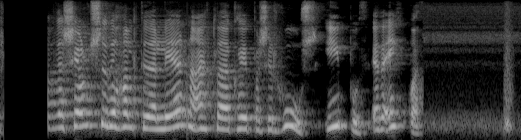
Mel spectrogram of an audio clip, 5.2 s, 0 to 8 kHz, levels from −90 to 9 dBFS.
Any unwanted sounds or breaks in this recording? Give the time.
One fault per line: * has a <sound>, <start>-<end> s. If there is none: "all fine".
* has a whoosh, 5.0-5.2 s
